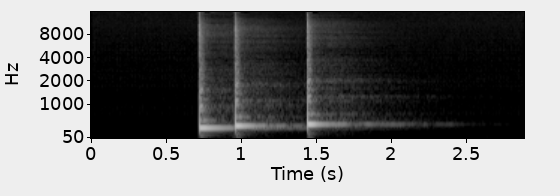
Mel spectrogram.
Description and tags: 1 short riff pizzicato..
